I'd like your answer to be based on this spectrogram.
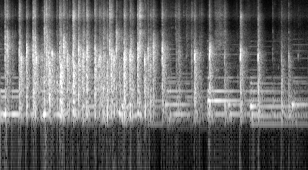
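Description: An audience claps for a maths quiz winner called to the stage at a school prize event, a lively burst of many hands that gradually thins into scattered individual claps with faint tonal sounds underneath.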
